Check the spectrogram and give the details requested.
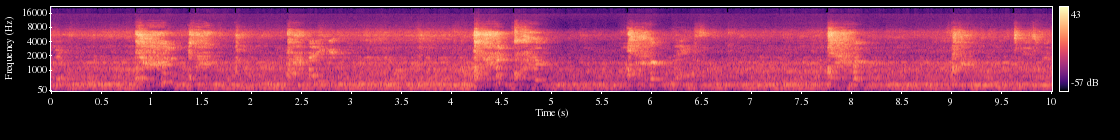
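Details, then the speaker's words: A woman, aboard her campaign plane during a press conference, 9/5/2016, has her second coughing fit of the day: repeated short, harsh coughs in rapid succession over steady cabin drone. "Well, that was her press conference there aboard her new campaign plan interrupted by a coughing fit."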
